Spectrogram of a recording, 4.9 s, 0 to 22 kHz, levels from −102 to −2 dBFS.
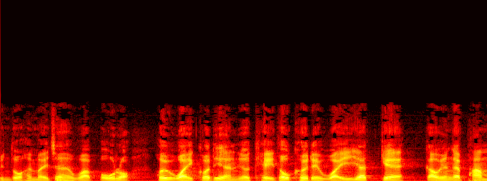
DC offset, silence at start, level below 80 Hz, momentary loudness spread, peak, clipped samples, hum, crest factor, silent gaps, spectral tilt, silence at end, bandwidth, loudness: under 0.1%; 0 s; -62 dBFS; 6 LU; -8 dBFS; under 0.1%; none; 18 dB; none; -6 dB/octave; 0 s; 9.4 kHz; -27 LUFS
